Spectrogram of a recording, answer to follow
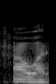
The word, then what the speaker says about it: hour: ତ pronunciation same, spelling difference, meaning ମଧ୍ୟ difference. Hour, HOUR.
